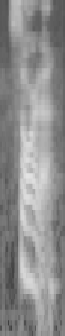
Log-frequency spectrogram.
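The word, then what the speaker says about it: sort of: E a pronúncia não é kind of. Não tem pausa. E nem fala of v, no final. Kinda, sorta, outa.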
